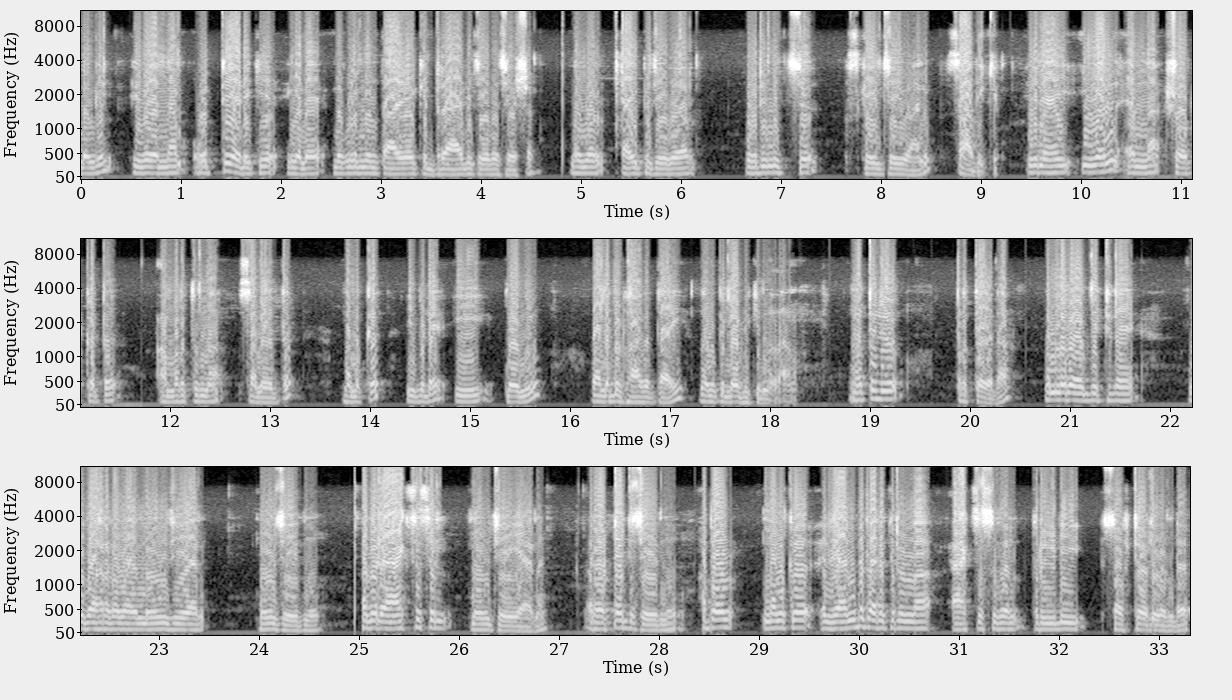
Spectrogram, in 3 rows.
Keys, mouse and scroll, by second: 0.9 click, 7.5 middle click, 9.3-9.6 scroll down 2, 10.9 n, 12.4 n, 19.0-19.5 scroll down 3, 19.6 middle click, 20.5 click, 22.7 click, 24.2 click, 26.7 click, 27.7 click, 28.3 click, 29.6 click.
